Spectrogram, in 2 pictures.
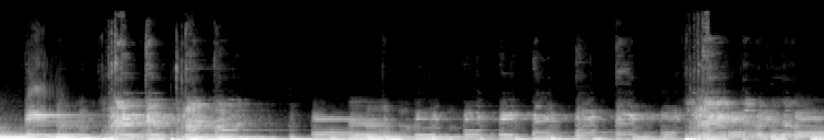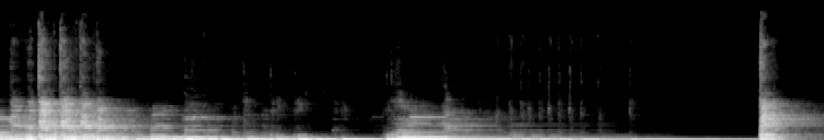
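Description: An electric guitar, a Gibson Les Paul Traditional Pro with Burstbucker pickups, plays a loud, overdriven passage of sustained chords and melodic lines with no talking, ringing out and fading toward the end.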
